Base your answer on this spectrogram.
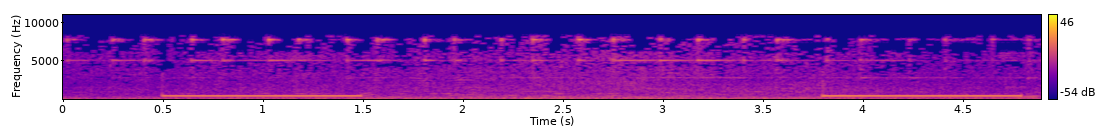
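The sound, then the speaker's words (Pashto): Two long, steady telephone tones sound as a call is placed while nearing a village. Each lasts about a second, with a quiet gap between them, over a low background rumble. “صبر یو زنګ ووهم هو دا دی ملک حضرت خان”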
